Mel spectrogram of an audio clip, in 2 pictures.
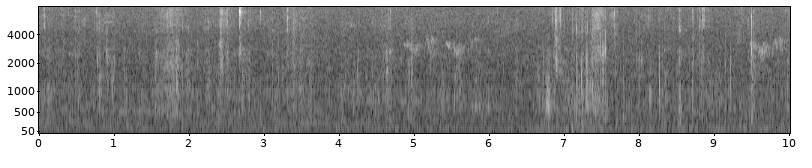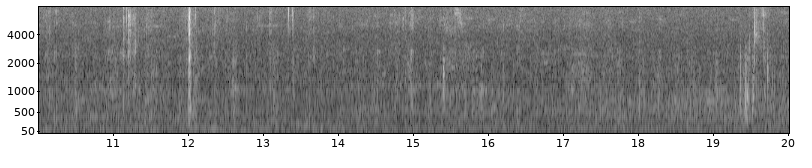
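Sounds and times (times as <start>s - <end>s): person chewing food: 0.0s - 20.0s
steady low hum: 0.0s - 20.0s.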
